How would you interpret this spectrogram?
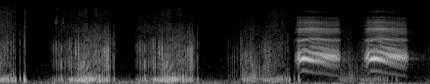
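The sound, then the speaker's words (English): A crow gives two loud, harsh caws near the end, after a few seconds of rough, rhythmic scraping or rustling bursts. No one speaks. “A crow will walk, some might say swagger, across a snowy parking lot, leaving right and left steps much as a walking human would.”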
